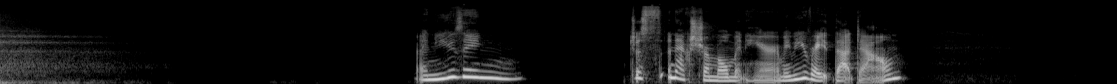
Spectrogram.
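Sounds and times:
long exhale during a guided breathing exercise: 0:00.0 - 0:01.8, 0:09.2 - 0:10.4
speech: 0:04.2 - 0:05.3, 0:06.3 - 0:09.1.

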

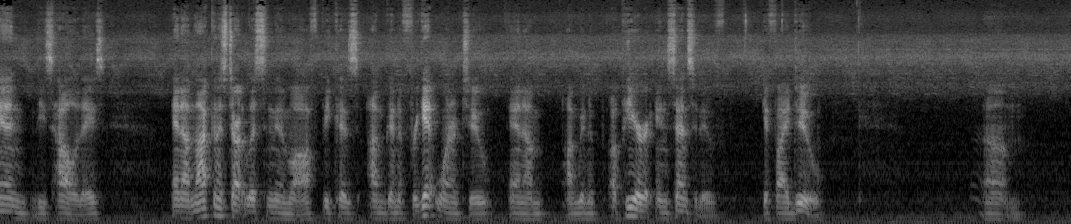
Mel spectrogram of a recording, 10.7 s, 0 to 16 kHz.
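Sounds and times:
speech: 0:00.0 - 0:08.3, 0:09.8 - 0:10.3
cicadas droning outside: 0:00.0 - 0:10.7.

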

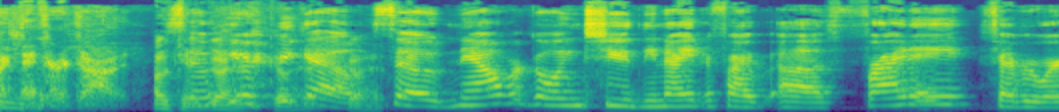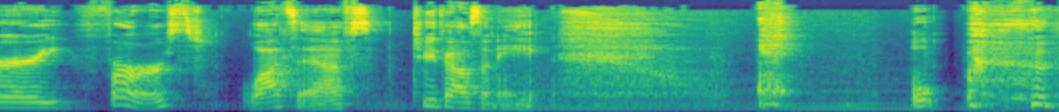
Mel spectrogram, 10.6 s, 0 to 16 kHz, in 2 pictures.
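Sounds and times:
speech: 0:00.0 - 0:10.5
dog hacking and coughing up a hairball: 0:09.1 - 0:09.4.

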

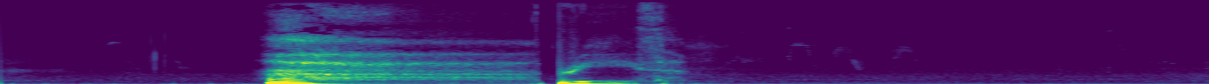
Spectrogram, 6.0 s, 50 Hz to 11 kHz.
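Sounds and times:
small birds chirping far off: 0:00.0 - 0:01.3, 0:02.9 - 0:06.0
speech: 0:01.3 - 0:01.8.

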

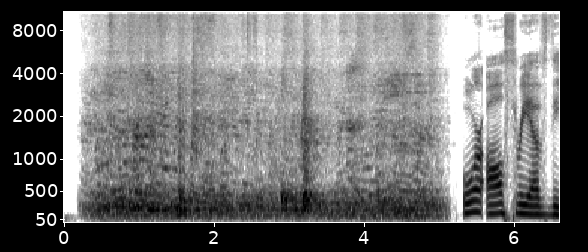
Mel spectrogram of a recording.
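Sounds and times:
indistinct chatter in a coffee shop: 0:00.2 - 0:05.2
speech: 0:05.4 - 0:06.6.

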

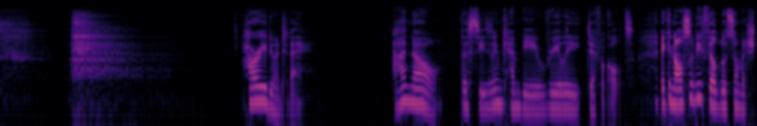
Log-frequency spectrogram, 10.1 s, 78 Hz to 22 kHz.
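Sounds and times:
deep breathing: 0:00.0 - 0:02.8
speech: 0:03.3 - 0:04.1, 0:05.2 - 0:10.0.

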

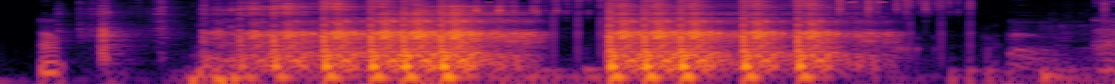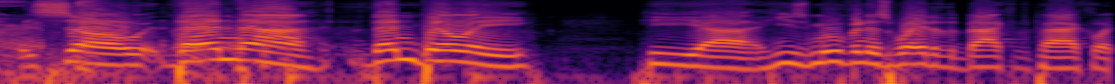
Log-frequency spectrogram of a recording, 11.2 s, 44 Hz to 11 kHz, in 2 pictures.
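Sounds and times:
speech: 0:00.2 - 0:00.5, 0:05.9 - 0:11.1
automatic weapon gunfire bursts: 0:01.1 - 0:04.5.

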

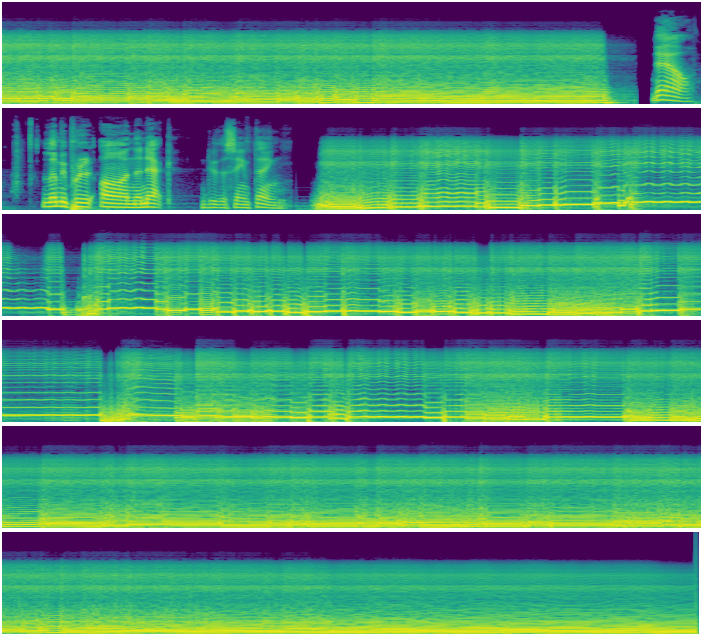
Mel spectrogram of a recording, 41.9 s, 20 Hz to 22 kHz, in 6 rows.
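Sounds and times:
distorted electric guitar playing chords and riffs: 0:00.0 - 0:06.4, 0:10.0 - 0:41.9
speech: 0:06.6 - 0:10.3.

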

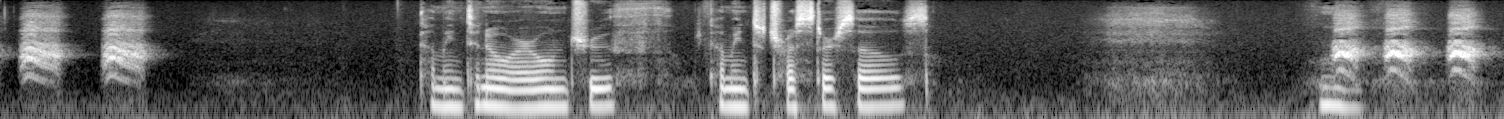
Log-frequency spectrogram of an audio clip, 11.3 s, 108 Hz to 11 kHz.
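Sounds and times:
crow cawing in the morning: 0:00.0 - 0:01.2, 0:10.0 - 0:11.2
soft hiss: 0:01.3 - 0:10.4
speech: 0:03.2 - 0:07.0, 0:09.9 - 0:10.4.

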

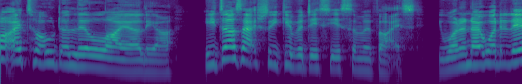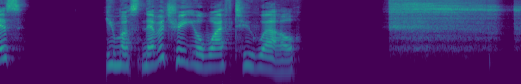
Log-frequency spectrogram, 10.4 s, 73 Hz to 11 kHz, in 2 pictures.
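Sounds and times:
speech: 0:00.2 - 0:05.5, 0:06.3 - 0:08.3, 0:09.1 - 0:09.4
heavy angry exhale through the nose: 0:09.1 - 0:10.4.

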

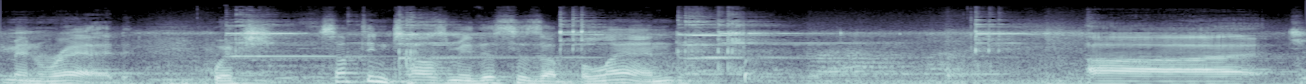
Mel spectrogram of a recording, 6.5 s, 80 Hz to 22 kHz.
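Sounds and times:
speech: 0:00.0 - 0:04.3, 0:05.4 - 0:06.5
low hum: 0:00.0 - 0:06.5
wine glasses clinking in a toast: 0:01.1 - 0:05.4.

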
